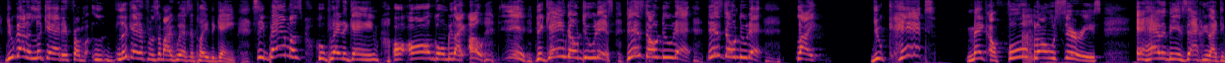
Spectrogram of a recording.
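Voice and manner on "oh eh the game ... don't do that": high-pitched imitation of nitpicking fans; mock complaining. Mocking people who played the game, high complaining. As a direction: whine like a picky fan, raised pitch.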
